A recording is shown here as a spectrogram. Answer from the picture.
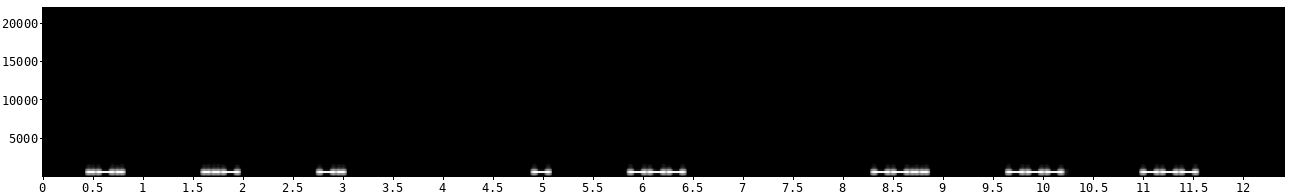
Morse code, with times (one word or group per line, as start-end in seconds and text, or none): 0.5-3.0 RUN
4.9-6.4 TO
8.3-11.5 ZOO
